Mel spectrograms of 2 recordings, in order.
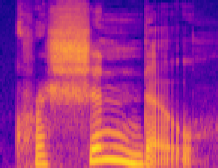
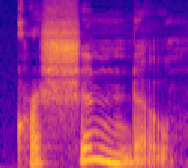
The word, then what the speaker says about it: crescendo: then here we've got the word crescendo where the SC makes the same sound as SH the sound crescendo and over here in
